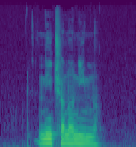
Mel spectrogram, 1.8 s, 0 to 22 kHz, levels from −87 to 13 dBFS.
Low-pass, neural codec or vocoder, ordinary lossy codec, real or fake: 19.8 kHz; none; MP3, 96 kbps; real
